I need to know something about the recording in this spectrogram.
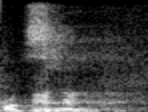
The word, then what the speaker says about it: ஓசானா: வரவேற்ற பொழுது அவர்கள் பாடிய பாடல் ஓசானா, ஓசானா என்பதுதான் சரியான உச்சரிப்பு என்பதால் நாம் ஓசானா, ஓசானா என்று பாடுகின்றோம்.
